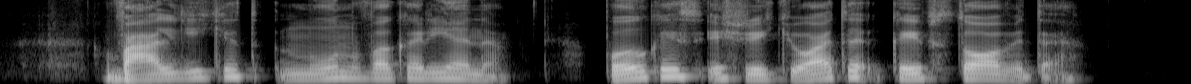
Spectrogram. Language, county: Lithuanian, Kaunas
